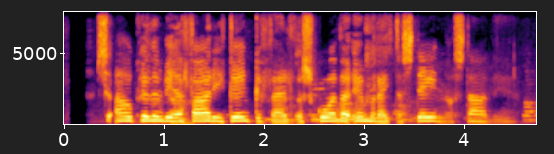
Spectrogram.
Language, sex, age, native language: Icelandic, female, 18-19, Icelandic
